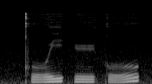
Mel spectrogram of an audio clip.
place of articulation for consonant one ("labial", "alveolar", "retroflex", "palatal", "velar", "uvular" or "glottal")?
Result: velar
